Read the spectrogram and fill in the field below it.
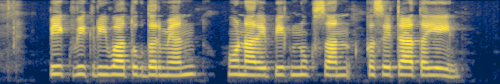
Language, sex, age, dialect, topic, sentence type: Marathi, female, 25-30, Northern Konkan, agriculture, question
